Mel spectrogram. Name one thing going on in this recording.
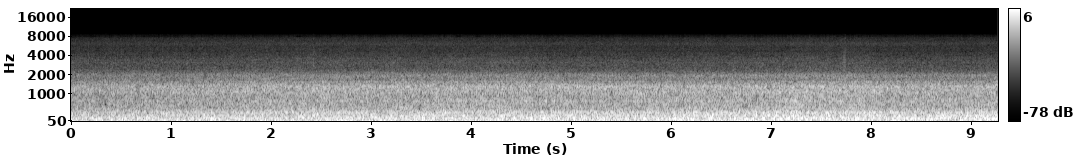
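Tyres hum steadily on the road from inside a moving car.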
